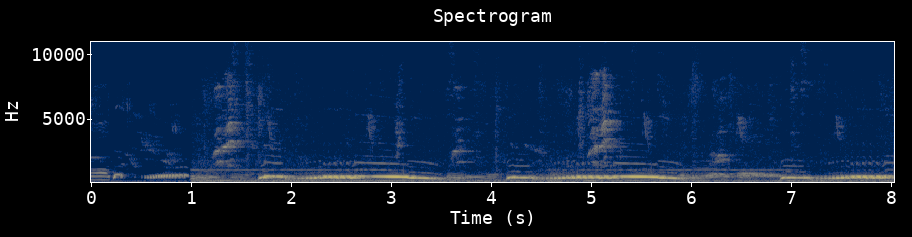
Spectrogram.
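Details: Spotted dove giving thổ pháp song, used to excite males and females: a short rising note, then three long, swelling, wavering coos separated by brief pauses, with faint high chirps behind.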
